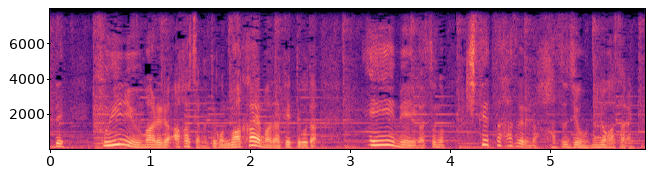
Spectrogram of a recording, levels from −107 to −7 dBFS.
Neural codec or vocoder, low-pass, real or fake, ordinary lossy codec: none; none; real; none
